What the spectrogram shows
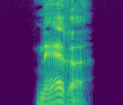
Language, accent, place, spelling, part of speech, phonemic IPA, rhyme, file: German, Germany, Berlin, nähre, verb, /ˈnɛːʁə/, -ɛːʁə, De-nähre.ogg
- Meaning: inflection of nähern: 1. first-person singular present 2. first/third-person singular subjunctive I 3. singular imperative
